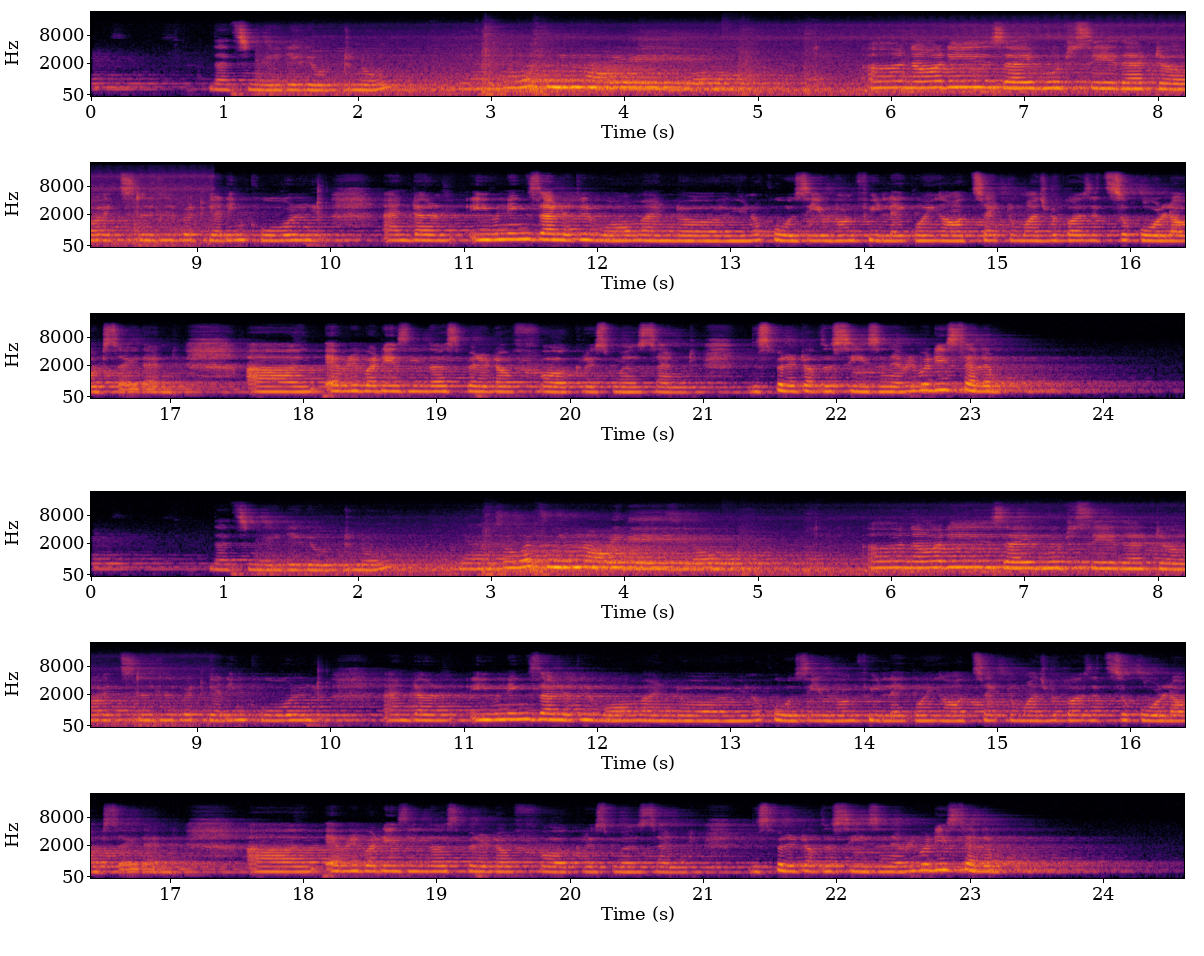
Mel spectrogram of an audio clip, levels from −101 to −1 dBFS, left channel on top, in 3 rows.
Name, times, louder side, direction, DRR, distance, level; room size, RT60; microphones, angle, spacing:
voice 1, 0.9-2.3 5.8-23.2, left 2 dB, 35° left, 2 dB, 1.2 m, -31 dB
Subway metro underground, 1.2-9.1, left 2 dB, 65° left, 1.1 m, -42 dB
voice 2, 2.7-4.8, equal, 50° right, -4 dB, 3.2 m, -27 dB
29.5 x 28.0 x 5.3 m, 2.8 s
head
